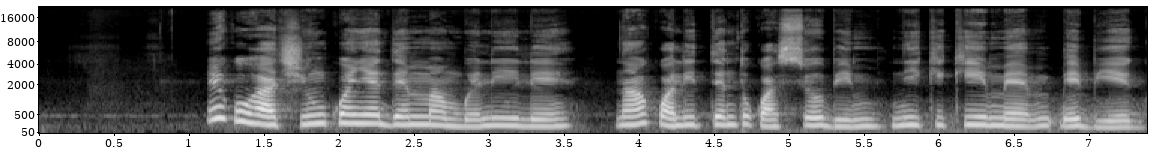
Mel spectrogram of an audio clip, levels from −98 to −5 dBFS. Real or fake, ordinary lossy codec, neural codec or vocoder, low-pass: real; none; none; none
